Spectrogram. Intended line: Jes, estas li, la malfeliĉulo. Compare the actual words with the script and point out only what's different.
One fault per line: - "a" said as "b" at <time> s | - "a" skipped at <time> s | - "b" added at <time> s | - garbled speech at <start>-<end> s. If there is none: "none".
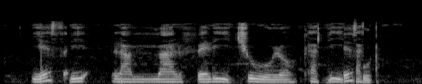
- "estas" skipped at 0.6 s
- garbled speech at 3.0-3.7 s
